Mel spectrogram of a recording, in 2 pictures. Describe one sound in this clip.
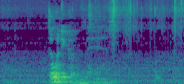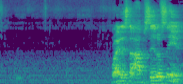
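A man speaks calmly in a room, a little way off.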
